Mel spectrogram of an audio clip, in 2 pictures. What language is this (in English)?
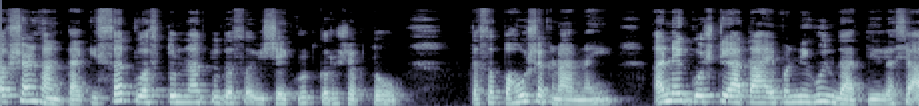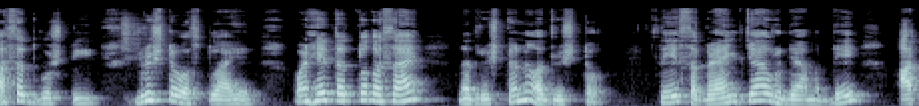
Hindi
